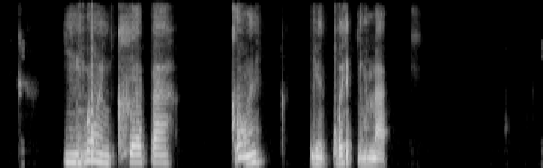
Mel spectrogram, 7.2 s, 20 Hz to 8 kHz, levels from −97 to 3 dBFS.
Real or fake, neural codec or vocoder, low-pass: fake; codec, 24 kHz, 0.9 kbps, WavTokenizer, medium music audio release; 7.2 kHz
